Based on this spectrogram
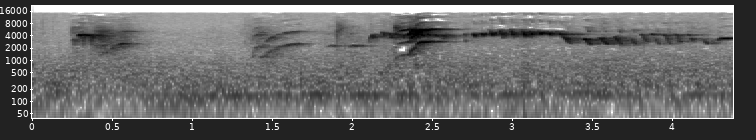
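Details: Group of mating crested canaries kept as pet birds: a sparse phrase of high chirps builds into a loud, sliding whistle and then a fast rattling trill.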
